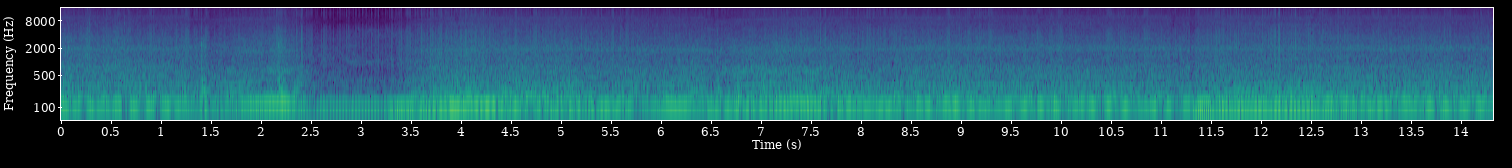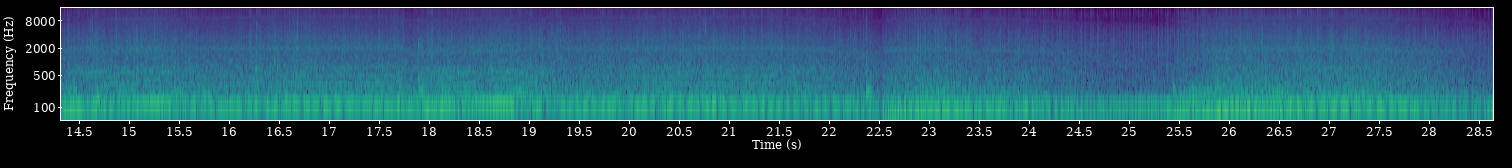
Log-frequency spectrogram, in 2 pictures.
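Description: Tyres crunch over rocky ground.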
